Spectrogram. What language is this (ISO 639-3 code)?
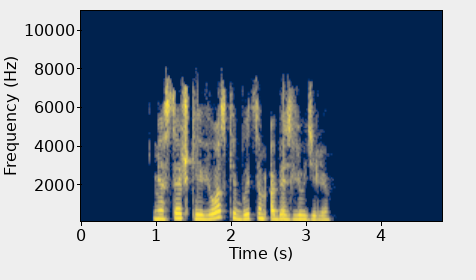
bel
